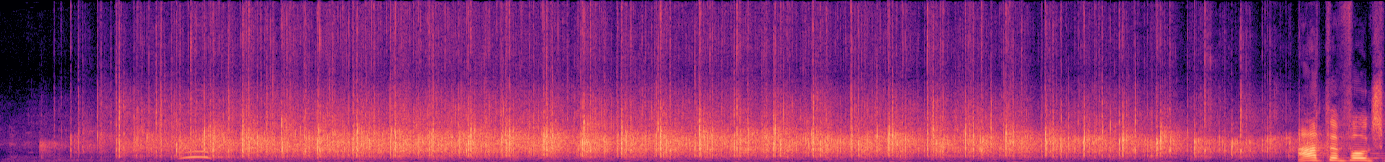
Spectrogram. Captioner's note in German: Applaus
